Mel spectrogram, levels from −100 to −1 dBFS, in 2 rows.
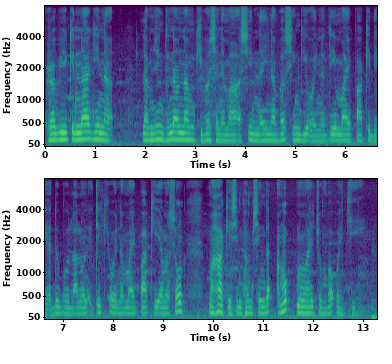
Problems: none marked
